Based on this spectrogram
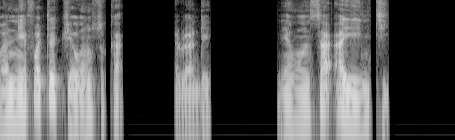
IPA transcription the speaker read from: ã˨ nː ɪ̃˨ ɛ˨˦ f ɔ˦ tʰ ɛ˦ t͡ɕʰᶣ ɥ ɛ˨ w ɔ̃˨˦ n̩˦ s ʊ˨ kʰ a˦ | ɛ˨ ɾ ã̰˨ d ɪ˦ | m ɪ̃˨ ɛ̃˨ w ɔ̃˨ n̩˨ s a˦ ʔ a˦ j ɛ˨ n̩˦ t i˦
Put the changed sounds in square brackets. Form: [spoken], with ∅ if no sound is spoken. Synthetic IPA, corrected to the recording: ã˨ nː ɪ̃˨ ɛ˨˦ f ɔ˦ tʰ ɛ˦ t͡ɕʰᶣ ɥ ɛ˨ w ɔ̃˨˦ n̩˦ s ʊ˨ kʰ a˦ | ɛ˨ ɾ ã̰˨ d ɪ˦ | [n] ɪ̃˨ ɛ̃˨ w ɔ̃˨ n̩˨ s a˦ ʔ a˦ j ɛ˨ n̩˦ [tʰ] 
